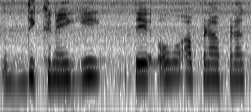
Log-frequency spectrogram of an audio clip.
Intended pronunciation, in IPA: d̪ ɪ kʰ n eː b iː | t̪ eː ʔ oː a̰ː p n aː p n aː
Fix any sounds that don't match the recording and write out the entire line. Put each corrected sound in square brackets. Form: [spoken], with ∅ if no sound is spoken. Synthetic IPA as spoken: d̪ ɪ kʰ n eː [ɡ] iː | t̪ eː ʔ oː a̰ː p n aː p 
